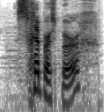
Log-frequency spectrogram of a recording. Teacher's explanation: now in dutch we say skippersburg with that lovely guttural sound · Now in Dutch we say Skippersburg, with that lovely guttural ch sound. In order to preserve your sanity, I've heard most people just say Skippersburg, and that is perfectly fine.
